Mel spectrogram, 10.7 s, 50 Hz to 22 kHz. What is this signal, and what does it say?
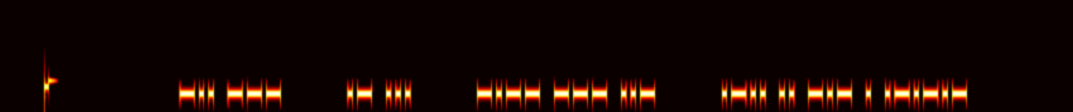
Morse code, heard as a keyed tone, about 25 wpm, 700 Hz. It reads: DO AS YOU LIKE.
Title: 2x Word-Spacing - Sentences from Top 100 Words - 25wpm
